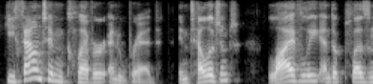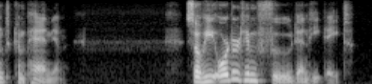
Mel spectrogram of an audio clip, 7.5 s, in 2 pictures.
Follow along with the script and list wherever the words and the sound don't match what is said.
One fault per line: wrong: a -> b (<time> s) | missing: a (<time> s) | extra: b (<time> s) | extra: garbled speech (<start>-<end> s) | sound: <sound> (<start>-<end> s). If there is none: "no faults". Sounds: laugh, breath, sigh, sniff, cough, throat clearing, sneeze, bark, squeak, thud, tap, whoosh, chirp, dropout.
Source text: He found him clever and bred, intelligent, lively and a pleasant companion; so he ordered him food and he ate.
no faults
